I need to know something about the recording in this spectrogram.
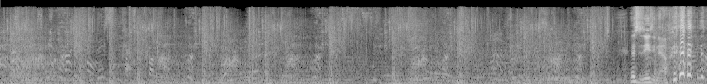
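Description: A blade clashes and strikes in a fight.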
